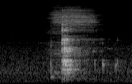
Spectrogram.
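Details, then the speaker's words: Royal Enfield Bullet 500, kickstarter brought round until it stops, then compression release pressed: short soft hiss of air about a third of a second, marking top dead centre, the parking position to prevent wet sumping. "So you bring the Kickstarter around until it stops, and then you hit the compression release until it makes a little pss sound like this."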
